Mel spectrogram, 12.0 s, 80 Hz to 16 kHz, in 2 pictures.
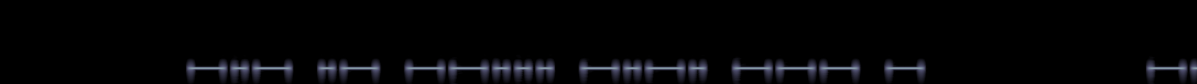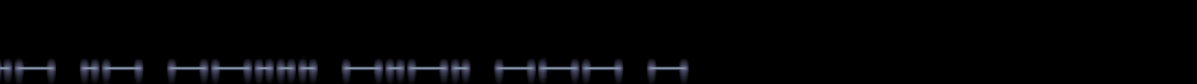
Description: Morse code, heard as a keyed tone, about 22 wpm, 700 Hz. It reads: KA7COT KA7COT
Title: USA Call Signs - 6 Characters - Repeated 2x - 22wpm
